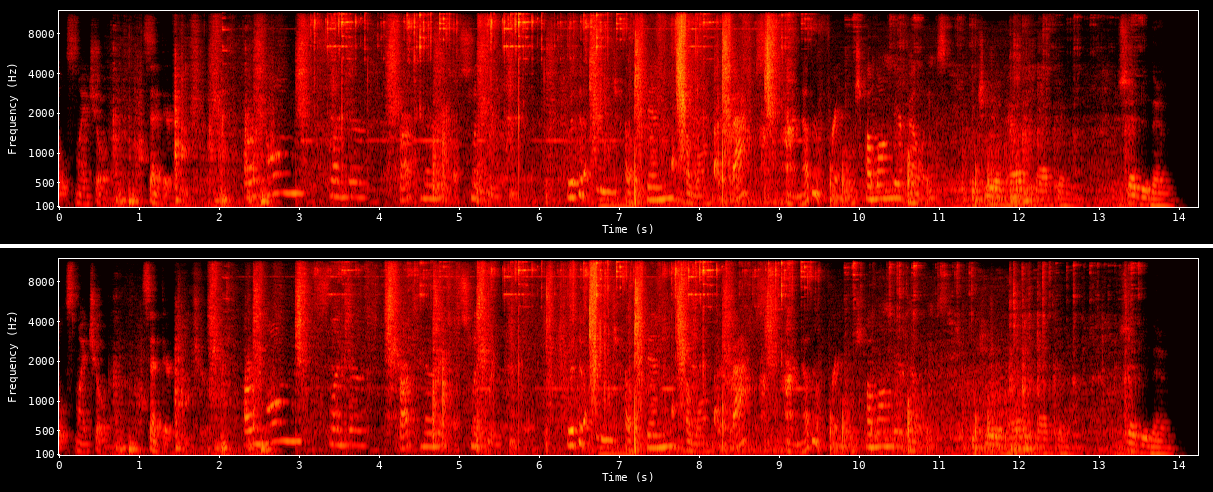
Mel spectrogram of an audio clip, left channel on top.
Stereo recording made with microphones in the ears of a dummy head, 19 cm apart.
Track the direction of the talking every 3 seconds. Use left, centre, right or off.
right, right, centre, left, left.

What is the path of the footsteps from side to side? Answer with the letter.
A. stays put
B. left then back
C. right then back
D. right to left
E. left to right
D.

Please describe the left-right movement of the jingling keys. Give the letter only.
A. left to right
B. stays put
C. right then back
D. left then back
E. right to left
A.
